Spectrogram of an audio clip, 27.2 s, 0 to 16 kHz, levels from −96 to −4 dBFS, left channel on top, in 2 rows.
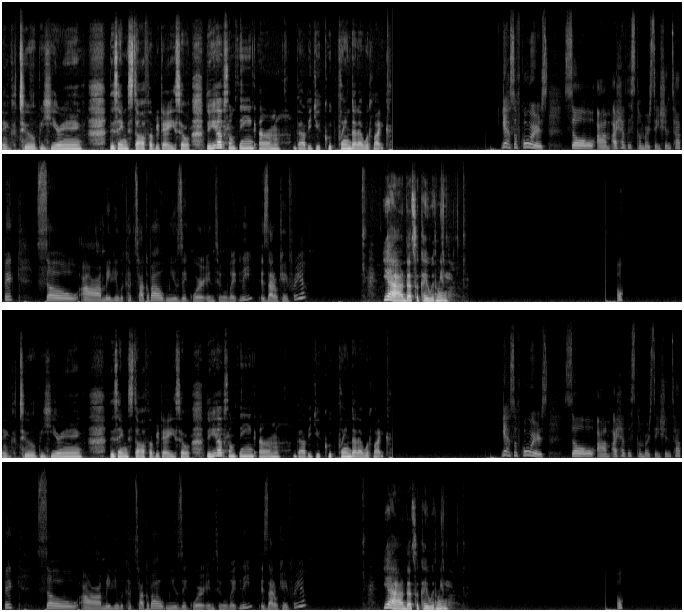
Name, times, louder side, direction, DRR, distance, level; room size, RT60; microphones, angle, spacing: voice 1, 0.0-5.6 5.9-6.4 6.8-7.6 21.2-22.6, left 3 dB, 60° left, 0.6 m, -34 dB
voice 2, 10.0-14.1 14.4-19.7 25.9-26.0, left 3 dB, 40° left, 1.5 m, -48 dB
head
